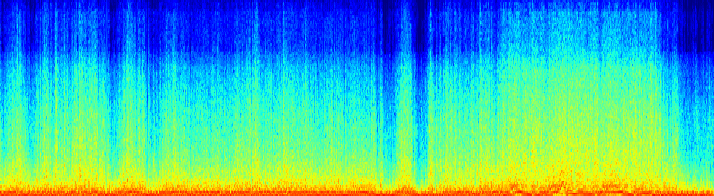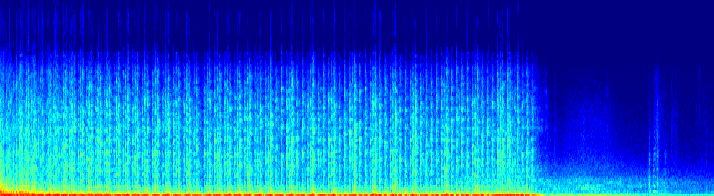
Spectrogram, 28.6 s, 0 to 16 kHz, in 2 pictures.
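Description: Tuned VAZ 2108's 1.6-litre 16-valve carburettor engine with a 4-1 header, running very loud just after starting. It is revved up and down two or three times about ten seconds in, settles back to a lumpy idle, and is switched off near the end.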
